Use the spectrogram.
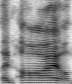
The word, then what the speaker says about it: aisle: excuse me, an aisle. The S is silent.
